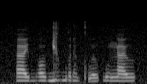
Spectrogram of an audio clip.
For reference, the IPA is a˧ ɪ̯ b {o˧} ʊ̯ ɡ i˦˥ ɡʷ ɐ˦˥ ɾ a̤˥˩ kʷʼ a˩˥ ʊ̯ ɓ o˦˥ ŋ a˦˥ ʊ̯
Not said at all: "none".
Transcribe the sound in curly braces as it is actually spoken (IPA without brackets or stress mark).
ɔ˧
